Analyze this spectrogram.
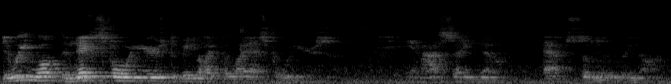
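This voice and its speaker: A man with a Southern US accent talks at a moderate pace, taking long, frequent pauses, and his loudness swings a lot. Noticeable background noise and audible room echo are present. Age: 60s. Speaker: political candidate, welder. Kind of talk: campaign statement.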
